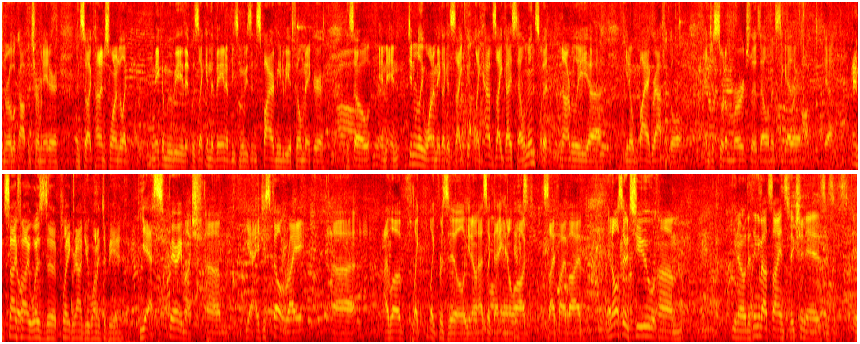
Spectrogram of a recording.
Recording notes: Red carpet interviews taped at Tribeca Festival in 2015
